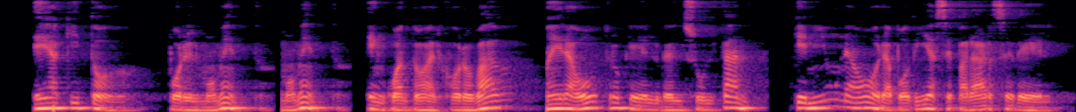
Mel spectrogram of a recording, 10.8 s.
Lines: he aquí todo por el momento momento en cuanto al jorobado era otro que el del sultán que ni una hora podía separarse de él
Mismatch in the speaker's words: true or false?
false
